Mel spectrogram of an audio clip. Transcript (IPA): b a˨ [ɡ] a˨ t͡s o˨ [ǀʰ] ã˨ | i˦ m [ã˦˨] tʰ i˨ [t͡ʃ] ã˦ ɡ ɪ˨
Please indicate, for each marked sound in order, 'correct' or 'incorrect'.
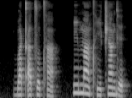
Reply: incorrect, incorrect, correct, correct

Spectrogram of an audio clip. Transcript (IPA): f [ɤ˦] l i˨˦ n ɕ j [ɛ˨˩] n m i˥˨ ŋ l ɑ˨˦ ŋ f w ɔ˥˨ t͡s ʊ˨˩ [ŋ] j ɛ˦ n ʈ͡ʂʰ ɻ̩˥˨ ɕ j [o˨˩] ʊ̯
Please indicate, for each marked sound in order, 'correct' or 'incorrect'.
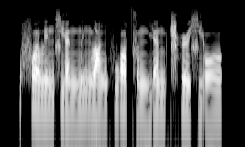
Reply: incorrect, correct, correct, correct

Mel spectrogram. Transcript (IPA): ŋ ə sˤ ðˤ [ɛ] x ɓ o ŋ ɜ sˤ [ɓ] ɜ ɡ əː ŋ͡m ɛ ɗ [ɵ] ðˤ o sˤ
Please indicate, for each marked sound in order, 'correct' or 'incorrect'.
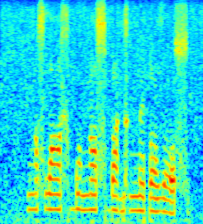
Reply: incorrect, correct, correct

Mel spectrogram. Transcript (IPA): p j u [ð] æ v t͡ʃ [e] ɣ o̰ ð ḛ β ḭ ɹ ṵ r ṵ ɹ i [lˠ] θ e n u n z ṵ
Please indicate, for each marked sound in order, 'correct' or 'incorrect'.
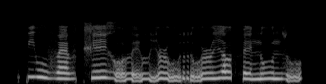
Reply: incorrect, correct, correct

